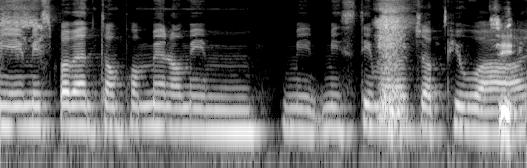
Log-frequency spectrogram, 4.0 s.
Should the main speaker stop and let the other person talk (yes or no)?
yes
